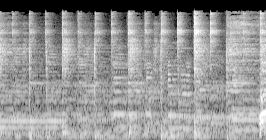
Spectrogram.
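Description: Live band playing an instrumental stretch between vocal lines: strummed acoustic guitars over bass and drums keeping a steady beat.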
